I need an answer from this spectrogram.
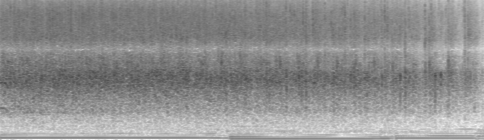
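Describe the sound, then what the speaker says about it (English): A church congregation claps in sustained applause, a dense, loud wash of hands that holds steady throughout over a low sustained musical tone. "Come on, clap your hands if you're excited."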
